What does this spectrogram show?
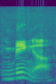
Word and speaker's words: Minge: He pronounces it Minger, but it's spelled M-I-N-G-E.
